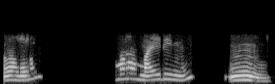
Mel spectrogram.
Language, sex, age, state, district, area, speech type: Assamese, female, 60+, Assam, Dibrugarh, rural, conversation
